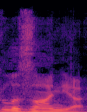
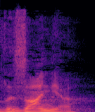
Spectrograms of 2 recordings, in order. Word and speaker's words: lasagna: silence like lasagna well the word lasagna in English is not pronounced lasagna I don't I think German words almost never have silent letters but in English we have a lot of silent letters and lasagna has a silent G lasagna Little Wayne is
